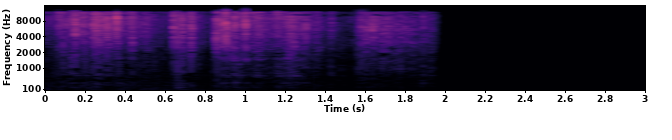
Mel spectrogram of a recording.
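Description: Crunchy beads crackle and crunch as fingers squeeze them.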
